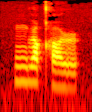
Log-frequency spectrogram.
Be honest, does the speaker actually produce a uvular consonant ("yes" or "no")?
yes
